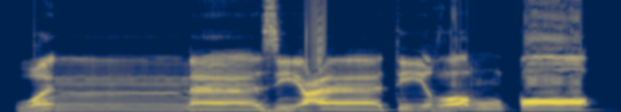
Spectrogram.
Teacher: غین کو موٹا پڑھا جائے گا، را بھی موٹا پڑھا جائے گا اور قاف بھی موٹا پڑھا جائے گا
